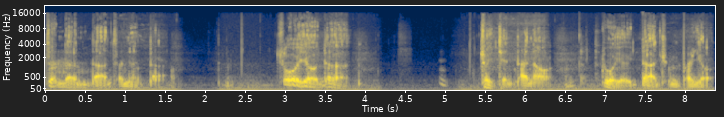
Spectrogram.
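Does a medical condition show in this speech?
Yes: laryngectomy for hypopharyngeal cancer; total laryngectomy for stage four hypopharyngeal cancer diagnosed at 45, smoker since junior high; esophageal speech learned at 中華民國無喉者復聲協會; hoarse voice before diagnosis, voice lost after surgery, 1.5 years to say own name.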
